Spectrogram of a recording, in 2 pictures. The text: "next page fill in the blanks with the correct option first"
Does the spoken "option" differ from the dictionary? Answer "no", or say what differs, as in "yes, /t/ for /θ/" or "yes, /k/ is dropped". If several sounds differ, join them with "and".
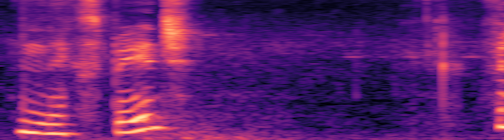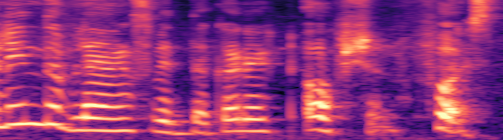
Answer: no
